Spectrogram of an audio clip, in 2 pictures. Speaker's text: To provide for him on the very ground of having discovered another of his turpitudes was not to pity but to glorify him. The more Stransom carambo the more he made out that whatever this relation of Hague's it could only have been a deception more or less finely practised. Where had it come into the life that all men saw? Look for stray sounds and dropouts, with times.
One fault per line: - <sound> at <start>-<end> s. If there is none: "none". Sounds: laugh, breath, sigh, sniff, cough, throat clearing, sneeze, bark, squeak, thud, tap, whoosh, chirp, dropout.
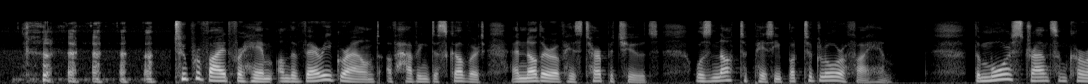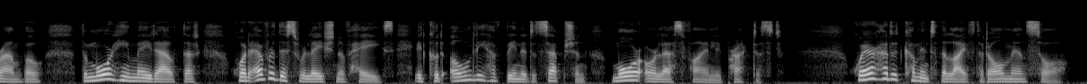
- laugh at 0.1-1.6 s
